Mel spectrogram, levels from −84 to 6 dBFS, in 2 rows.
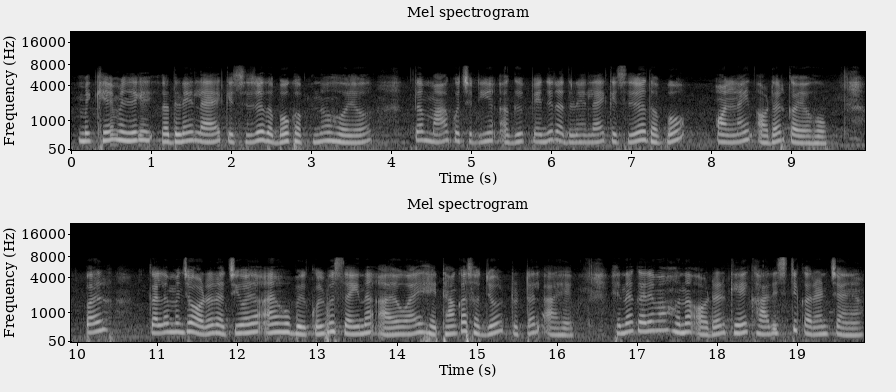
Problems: constant background noise, echo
